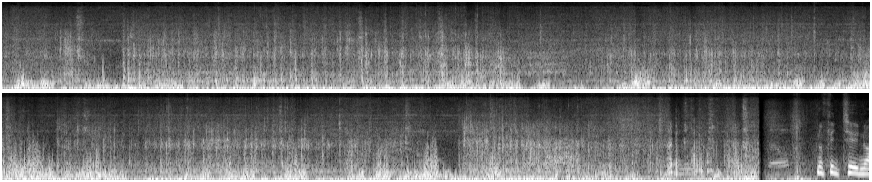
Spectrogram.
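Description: Bike tyres rumble and crunch over a rough dirt trail.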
